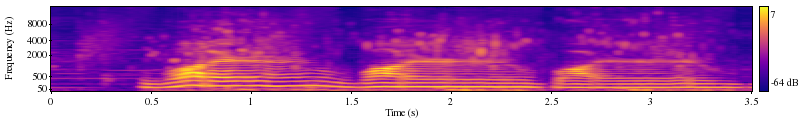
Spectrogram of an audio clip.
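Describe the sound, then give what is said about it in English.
Watering can pouring onto crops in a farming video game. The game's tonal watering effect plays three times in a row: a long pour, then two shorter ones, each bright and moderately loud. “Water. That's two rows done. All right. That's our plants watered for the day.”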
